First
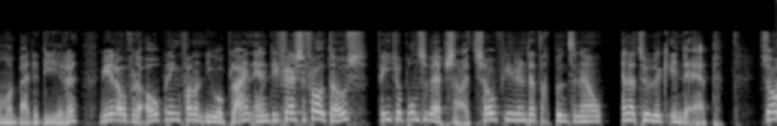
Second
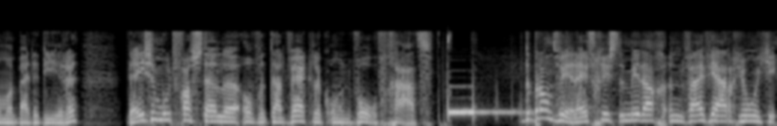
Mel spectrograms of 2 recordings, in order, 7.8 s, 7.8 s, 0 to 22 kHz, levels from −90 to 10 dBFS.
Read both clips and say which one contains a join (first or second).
first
